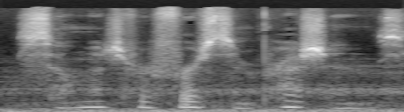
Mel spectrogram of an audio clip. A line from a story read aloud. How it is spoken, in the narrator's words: I mumbled to myself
